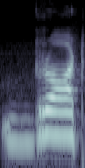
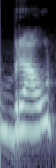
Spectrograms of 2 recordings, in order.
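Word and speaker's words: brought: वैसे ही इसको ब्रॉट पढ़ेंगे। इसको ब्राउट नहीं पढ़ना है।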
